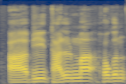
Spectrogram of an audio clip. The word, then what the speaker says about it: 아비달마: 그런데 아비달마 혹은 아비다르마는 산스크리트를 발음한 것이고 아비담마는 빨리어를 발음한 것이다.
